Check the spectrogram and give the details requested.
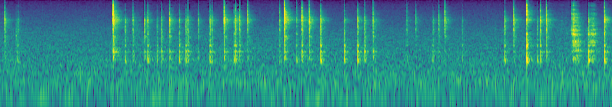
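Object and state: Plastic and aluminum lamp.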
